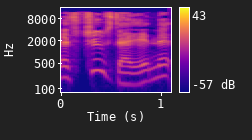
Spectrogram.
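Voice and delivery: bad put-on Cockney accent. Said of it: "I like Cockney".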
